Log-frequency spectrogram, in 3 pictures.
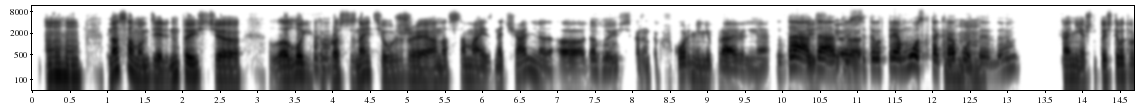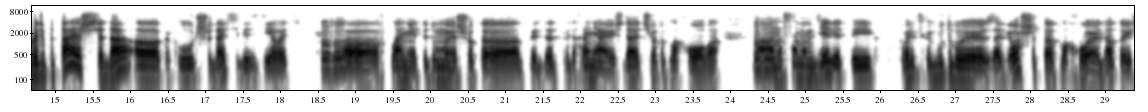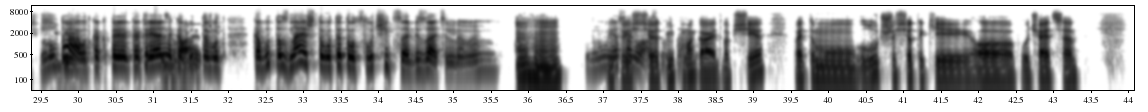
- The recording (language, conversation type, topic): Russian, unstructured, Как ты понимаешь слово «счастье»?
- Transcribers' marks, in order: none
